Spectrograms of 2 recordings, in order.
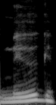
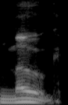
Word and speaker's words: Moog: the synthesizers uh moog everyone says moog but it's really pronounced moog no kidding really robert moog but we all say moog um anyway there's um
